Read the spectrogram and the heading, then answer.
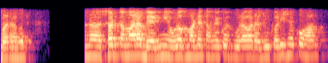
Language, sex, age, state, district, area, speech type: Gujarati, male, 45-60, Gujarat, Mehsana, rural, conversation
